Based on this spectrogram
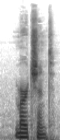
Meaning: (noun) 1. A person who traffics in commodities for profit 2. The owner or operator of a retail business 3. A trading vessel; a merchantman
- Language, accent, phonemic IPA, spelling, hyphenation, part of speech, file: English, US, /ˈmɝt͡ʃənt/, merchant, mer‧chant, noun / verb, En-us-merchant.ogg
